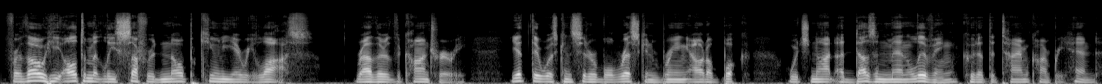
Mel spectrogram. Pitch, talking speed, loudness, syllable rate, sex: 120 Hz, 175 wpm, -18 LUFS, 5.6 syllables/s, male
